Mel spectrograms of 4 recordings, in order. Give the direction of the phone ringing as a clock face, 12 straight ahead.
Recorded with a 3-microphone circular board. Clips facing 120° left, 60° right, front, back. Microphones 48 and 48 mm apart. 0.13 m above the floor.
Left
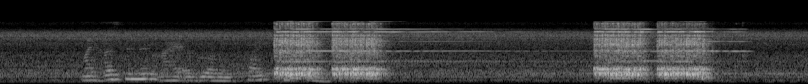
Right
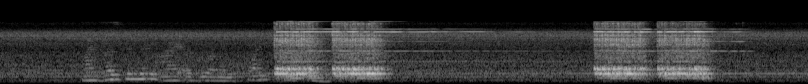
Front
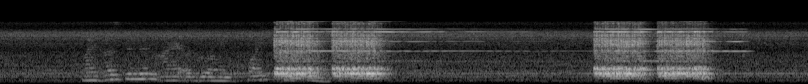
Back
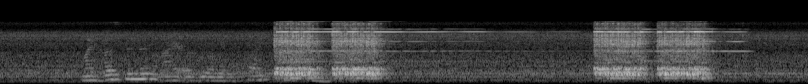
9 o'clock.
